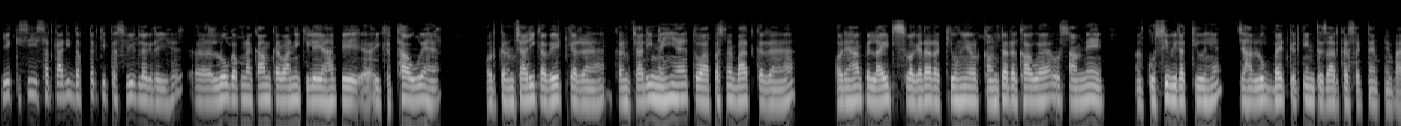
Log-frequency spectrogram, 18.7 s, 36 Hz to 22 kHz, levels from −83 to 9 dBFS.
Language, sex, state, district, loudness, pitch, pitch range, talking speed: Hindi, male, Uttar Pradesh, Ghazipur, -24 LUFS, 135 Hz, 125-145 Hz, 220 wpm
